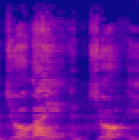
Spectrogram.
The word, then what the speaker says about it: योग: হ্যাঁ, যোগাই যোগা যোগা হা নেই, ঠিক আছে? ওখানে বিসর্গ নেই, যোগা। বাকি আপনার সব ঠিক হয়েছে। অর্জুনা বিষাদ যোগা। ও গা মানে গয়ের সঙ্গে অয়ের উচ্চারণ, গা, ব্যাস এই পর্যন্তই।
